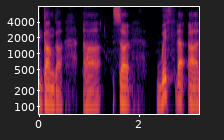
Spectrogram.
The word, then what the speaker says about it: Ganga: it all right uh I guess that's how you see it as a native English speaker but uh we use the term Ganga or maybe an Indian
